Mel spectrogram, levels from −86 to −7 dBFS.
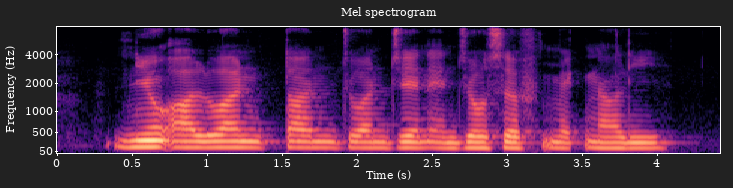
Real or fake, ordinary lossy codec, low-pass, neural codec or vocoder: real; none; none; none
